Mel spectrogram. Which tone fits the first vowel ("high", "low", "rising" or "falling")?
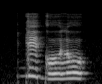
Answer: falling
